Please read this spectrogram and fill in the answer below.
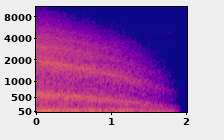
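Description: The reverberating tail of the closing music sting, fading steadily after its final hits and cutting off just before the end.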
